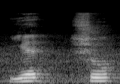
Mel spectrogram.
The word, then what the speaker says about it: Yeshua: Dans les temps c'est Yeshua. Et en phonétique, c'est 3 syllabes. 3 syllabes. Yeshua.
